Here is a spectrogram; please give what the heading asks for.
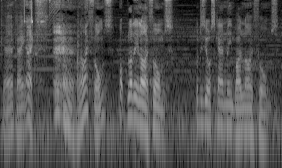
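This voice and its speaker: An actor playing a grumbling, sarcastic space delivery pilot in a comedy audio drama. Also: male voice, medium pitch, expressive, unhurried, creaky, a little mellow, soft background music. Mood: incredulous, cynical. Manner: grumbling, sardonic, theatrical sighing.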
